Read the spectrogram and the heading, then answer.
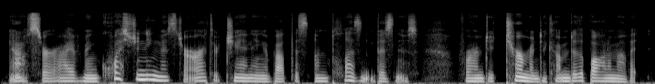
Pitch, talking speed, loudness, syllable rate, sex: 155 Hz, 220 wpm, -20 LUFS, 6.3 syllables/s, female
